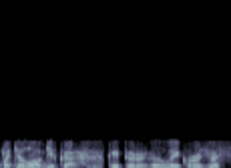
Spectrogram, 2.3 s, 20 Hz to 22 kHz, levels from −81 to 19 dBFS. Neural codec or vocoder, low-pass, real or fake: none; 3.6 kHz; real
